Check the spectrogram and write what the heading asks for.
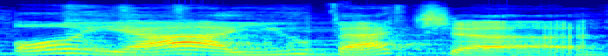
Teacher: if you're from North Dakota, you've got some long O's.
